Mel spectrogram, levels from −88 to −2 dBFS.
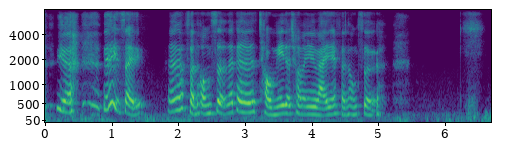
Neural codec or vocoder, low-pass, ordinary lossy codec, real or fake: codec, 16 kHz, 4 kbps, X-Codec, HuBERT features, trained on general audio; none; none; fake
